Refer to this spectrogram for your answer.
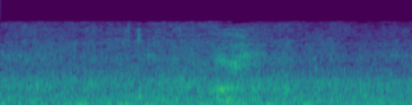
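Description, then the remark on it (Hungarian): A motorboat's steady, rushing drone fills the scene, mixed with wind and water noise, swelling slightly louder midway as though drawing closer. “Apa, oda néz! Motorcsóna!”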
